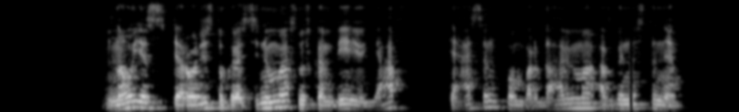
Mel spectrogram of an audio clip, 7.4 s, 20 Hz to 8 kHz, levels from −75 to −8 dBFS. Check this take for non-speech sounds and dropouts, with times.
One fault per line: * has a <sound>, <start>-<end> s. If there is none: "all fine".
* has a dropout, 6.3-6.3 s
